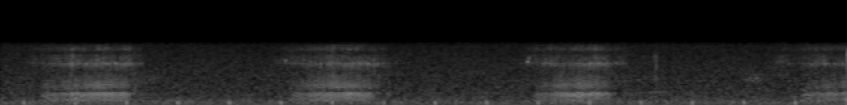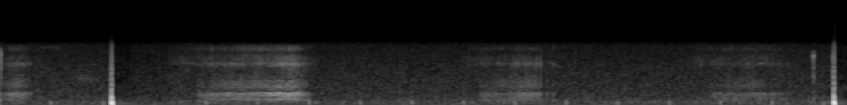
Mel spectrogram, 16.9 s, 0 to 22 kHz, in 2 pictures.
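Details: Snoring during sleep: steady, rough, rattling breathing sounds recurring about every 2.5 seconds.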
